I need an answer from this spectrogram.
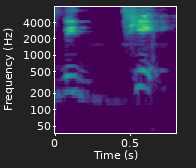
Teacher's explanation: Dha is Mahaprana and it is a short letter. So please do not prolong it as vidhi.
